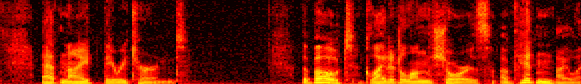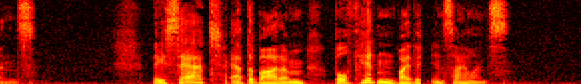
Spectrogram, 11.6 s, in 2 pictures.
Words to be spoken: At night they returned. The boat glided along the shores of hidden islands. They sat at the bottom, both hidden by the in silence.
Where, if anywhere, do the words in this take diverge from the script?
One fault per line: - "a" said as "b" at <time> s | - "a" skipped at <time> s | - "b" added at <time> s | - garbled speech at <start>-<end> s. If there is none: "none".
none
